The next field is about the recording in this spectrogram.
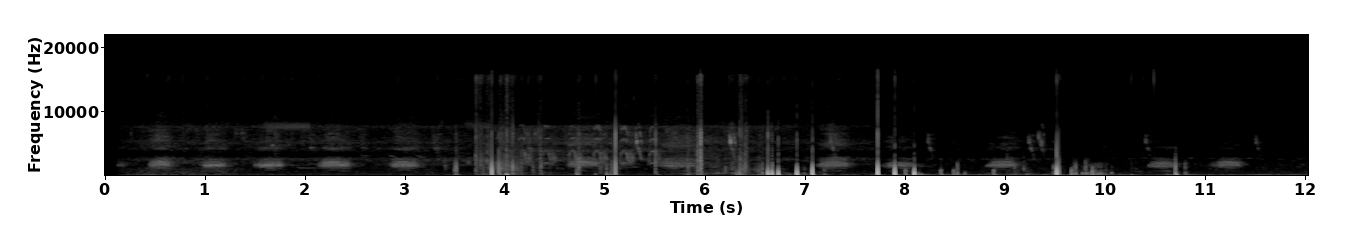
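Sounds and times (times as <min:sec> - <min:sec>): bird cawing: 0:00.1 - 0:03.3, 0:04.6 - 0:11.6
sharp clicks and knocks: 0:03.5 - 0:10.9.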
